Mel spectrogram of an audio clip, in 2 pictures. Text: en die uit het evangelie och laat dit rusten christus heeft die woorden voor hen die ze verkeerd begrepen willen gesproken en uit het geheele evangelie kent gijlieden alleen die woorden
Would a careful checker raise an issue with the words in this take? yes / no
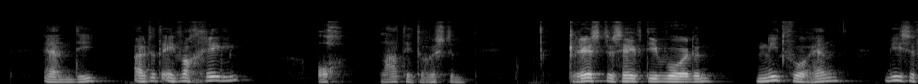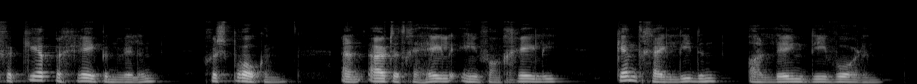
yes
